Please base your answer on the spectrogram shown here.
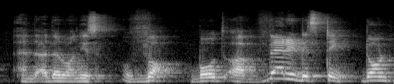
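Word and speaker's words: ظ: And the other one is dha with the tongue tip touching there near the edge of the upper teeth. Dha.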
